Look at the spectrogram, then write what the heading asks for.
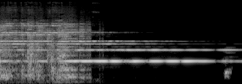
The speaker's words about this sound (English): All right, ladies and gentlemen, get ready for the victory bell. If you have headphones on right now, you might want to pull them back because I'm going to blow this victory bell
